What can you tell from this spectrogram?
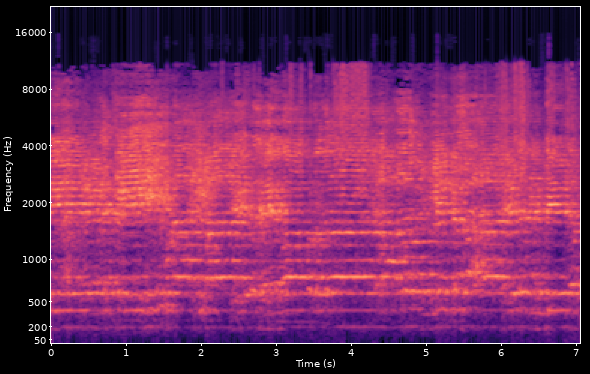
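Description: A group of Hindu priests chanting mantras together, a steady recitation in long held tones with no breaks.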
